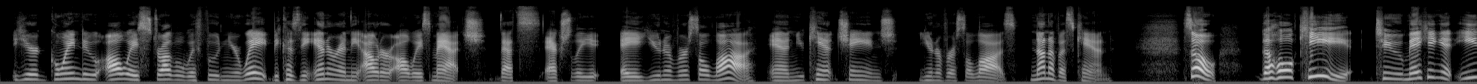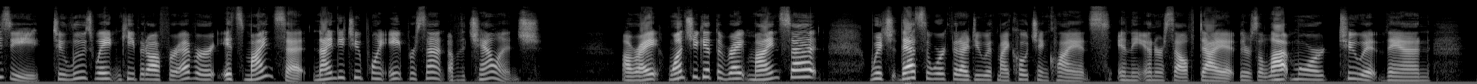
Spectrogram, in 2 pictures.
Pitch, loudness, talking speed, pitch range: 210 Hz, -21 LUFS, 175 wpm, 175-255 Hz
